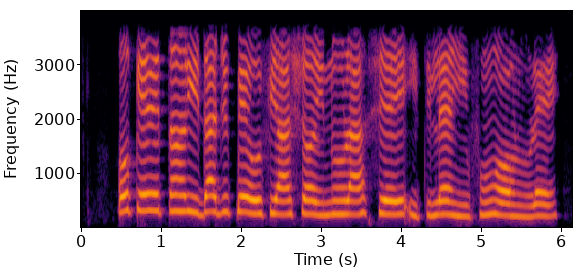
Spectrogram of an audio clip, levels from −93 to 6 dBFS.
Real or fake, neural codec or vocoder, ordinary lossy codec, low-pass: real; none; none; 3.6 kHz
